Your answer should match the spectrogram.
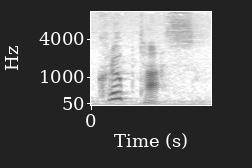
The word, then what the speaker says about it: kryptos: the Greek word for secret in verse 10 is pronounced kryptos. But you don't have to use your imagination. What does that sound like? Where the Lakers play their games now? Crypto.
